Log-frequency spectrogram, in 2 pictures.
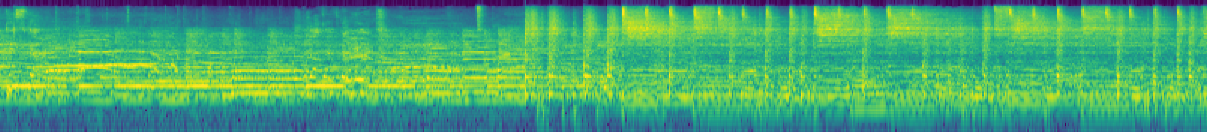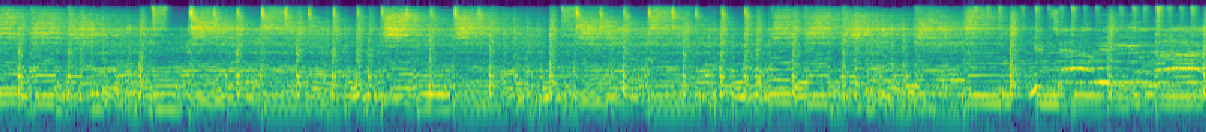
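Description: Progressive metal band playing live with electric guitars, bass and drum kit. It opens on sustained chords, and about seven seconds in the drums and full band come in with crashing cymbals.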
